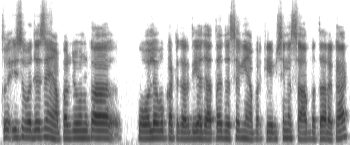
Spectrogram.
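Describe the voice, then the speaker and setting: A man's voice: a little high, completely flat delivery, brisk, smooth, no echo, highs cut off. A man presenting updates in an informal, instructional explainer style, with repetitive phrasing. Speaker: video presenter giving show updates.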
